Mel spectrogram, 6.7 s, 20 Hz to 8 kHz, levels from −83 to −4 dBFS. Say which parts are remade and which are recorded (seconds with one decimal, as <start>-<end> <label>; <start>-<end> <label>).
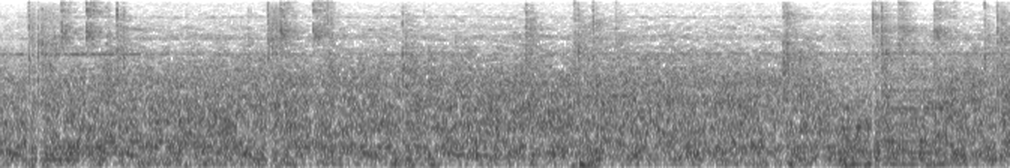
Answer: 0.0-5.5 recorded; 5.5-6.3 remade; 6.3-6.7 recorded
